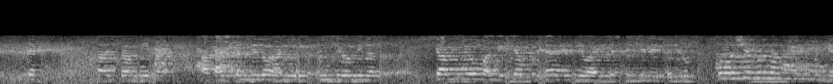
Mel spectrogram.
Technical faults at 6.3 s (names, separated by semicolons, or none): sound chopped by the voice detector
